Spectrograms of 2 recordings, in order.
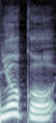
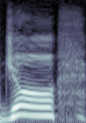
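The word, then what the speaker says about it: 如: In this case, it's pronounced nyo, but it can also be pronounced jo and goto ku or goto shi.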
